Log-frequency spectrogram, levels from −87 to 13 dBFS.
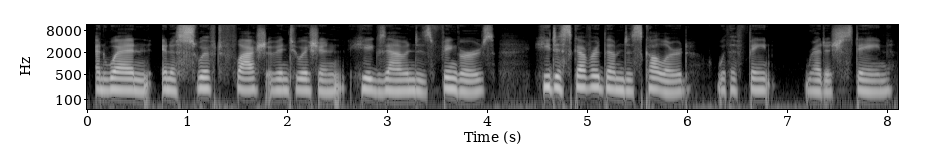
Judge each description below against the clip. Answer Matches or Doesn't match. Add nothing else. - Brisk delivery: Doesn't match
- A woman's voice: Matches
